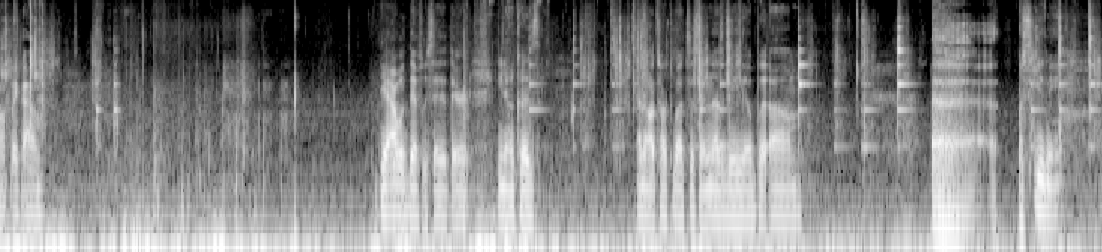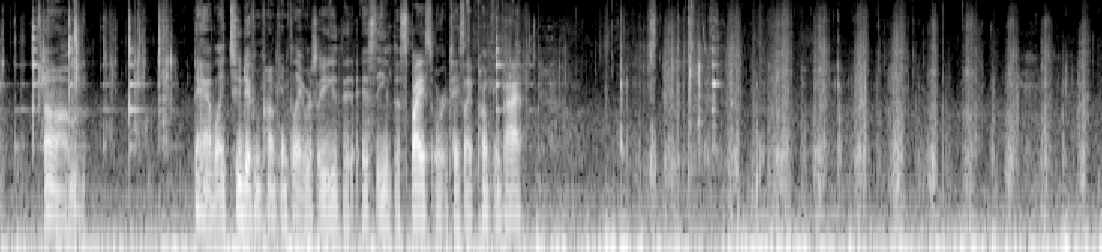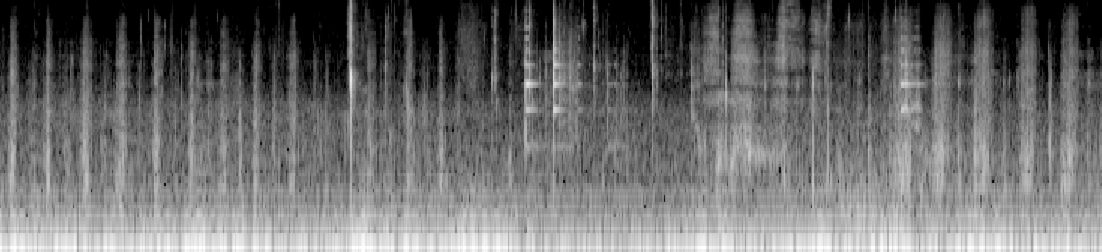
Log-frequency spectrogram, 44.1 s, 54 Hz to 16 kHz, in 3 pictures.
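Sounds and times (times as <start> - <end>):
chewing crunchy cereal: 6.7 - 17.2, 21.1 - 44.0
spoon clinking against bowl: 6.9 - 10.0, 10.6 - 12.4, 13.6 - 17.0, 21.1 - 22.0, 36.4 - 37.7, 41.4 - 41.7.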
